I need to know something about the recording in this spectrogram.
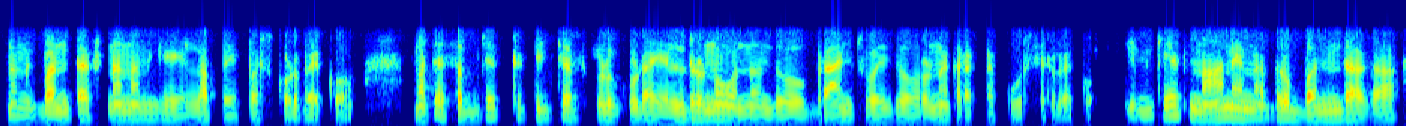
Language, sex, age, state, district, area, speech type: Kannada, male, 45-60, Karnataka, Chitradurga, rural, conversation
